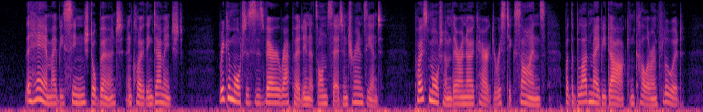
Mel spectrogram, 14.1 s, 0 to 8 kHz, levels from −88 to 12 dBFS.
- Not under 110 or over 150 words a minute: No, average, 160 wpm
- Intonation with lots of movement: No, average, 3.7 semitones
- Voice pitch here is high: No, medium, 155 Hz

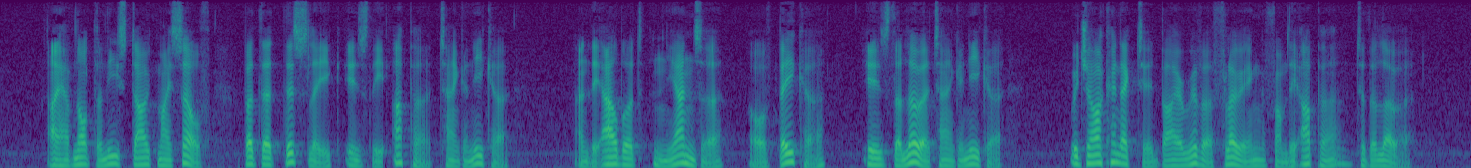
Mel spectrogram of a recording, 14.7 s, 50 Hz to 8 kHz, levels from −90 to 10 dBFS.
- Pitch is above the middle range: No, low, 110 Hz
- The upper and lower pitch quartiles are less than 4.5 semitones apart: No, average, 4.8 semitones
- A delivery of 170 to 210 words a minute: No, average, 155 wpm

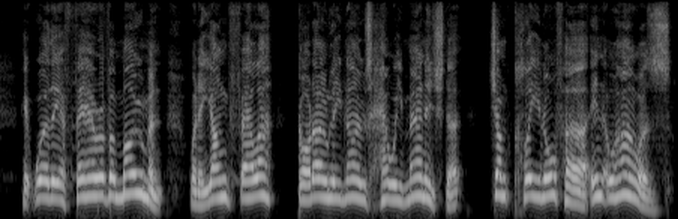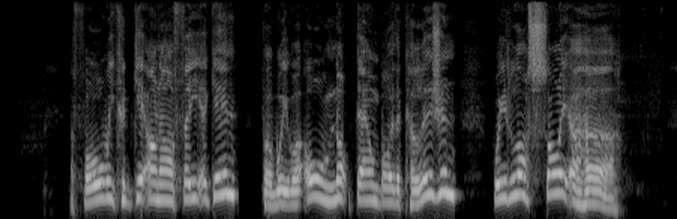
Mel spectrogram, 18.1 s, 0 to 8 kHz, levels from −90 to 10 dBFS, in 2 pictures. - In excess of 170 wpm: No, average, 155 wpm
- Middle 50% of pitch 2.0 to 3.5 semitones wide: No, average, 4.3 semitones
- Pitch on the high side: Yes, high, 195 Hz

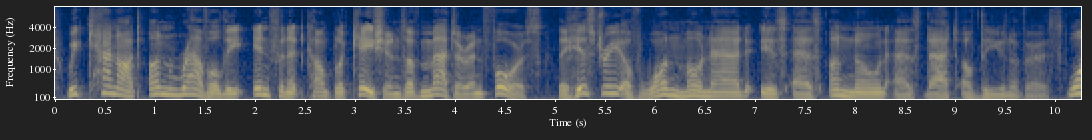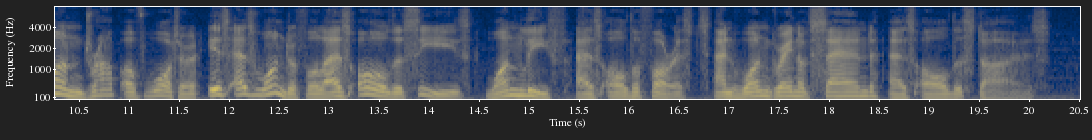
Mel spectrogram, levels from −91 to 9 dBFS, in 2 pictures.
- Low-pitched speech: Yes, low, 130 Hz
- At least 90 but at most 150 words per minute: Yes, average, 145 wpm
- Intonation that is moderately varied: No, wide, 6.3 semitones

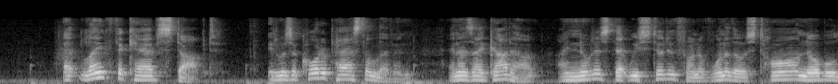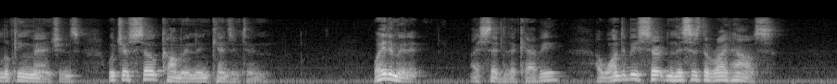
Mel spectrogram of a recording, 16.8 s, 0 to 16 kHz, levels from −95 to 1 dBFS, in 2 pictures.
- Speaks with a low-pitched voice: Yes, low, 130 Hz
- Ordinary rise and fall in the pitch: No, wide, 6.1 semitones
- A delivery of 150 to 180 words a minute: No, average, 195 wpm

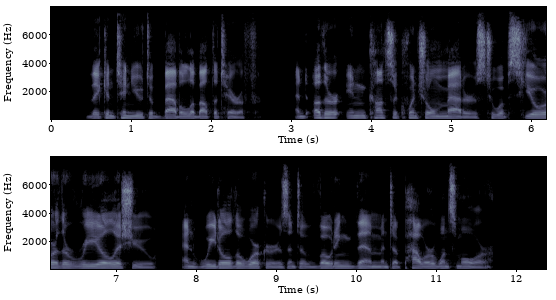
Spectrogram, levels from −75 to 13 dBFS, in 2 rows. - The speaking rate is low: Yes, slow, 130 wpm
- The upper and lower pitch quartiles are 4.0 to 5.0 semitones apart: No, average, 2.9 semitones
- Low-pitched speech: Yes, low, 110 Hz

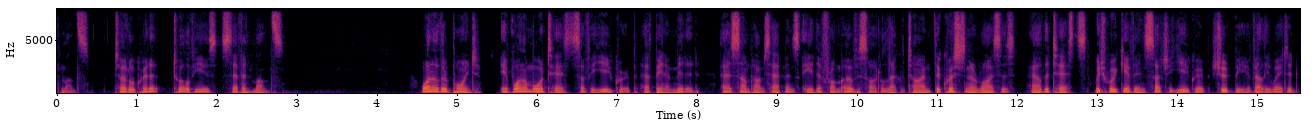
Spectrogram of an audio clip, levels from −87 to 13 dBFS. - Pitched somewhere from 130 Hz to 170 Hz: No, low, 110 Hz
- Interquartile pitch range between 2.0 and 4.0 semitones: Yes, average, 3.3 semitones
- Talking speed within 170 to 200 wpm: Yes, average, 180 wpm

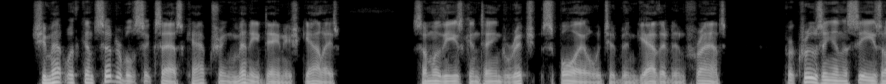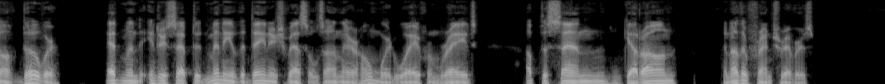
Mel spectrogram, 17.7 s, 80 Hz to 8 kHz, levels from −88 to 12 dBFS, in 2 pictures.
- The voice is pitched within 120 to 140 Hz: No, very low, 90 Hz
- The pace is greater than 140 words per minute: Yes, average, 165 wpm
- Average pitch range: Yes, average, 3.3 semitones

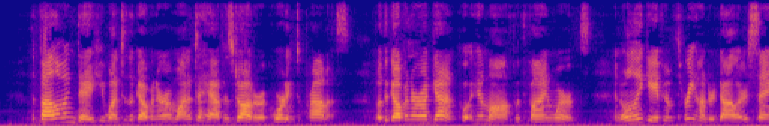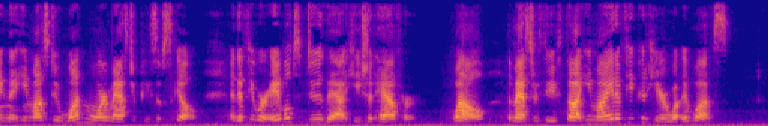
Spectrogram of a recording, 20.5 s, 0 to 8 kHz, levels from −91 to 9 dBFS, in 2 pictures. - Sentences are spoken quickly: Yes, fast, 210 wpm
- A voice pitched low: No, high, 195 Hz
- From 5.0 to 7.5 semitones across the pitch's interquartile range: No, average, 3.7 semitones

